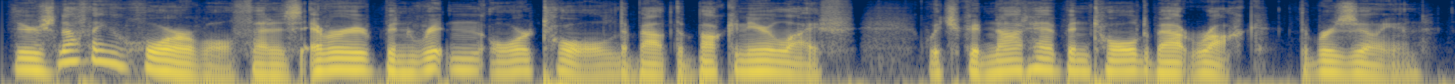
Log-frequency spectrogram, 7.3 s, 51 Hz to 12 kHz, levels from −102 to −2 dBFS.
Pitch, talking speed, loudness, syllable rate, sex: 115 Hz, 205 wpm, -18 LUFS, 5.7 syllables/s, male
